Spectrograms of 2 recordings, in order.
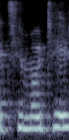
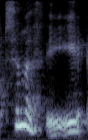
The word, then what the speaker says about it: Timothée: I love saying Timothée when I realize that's how you pronounce his name. People are like Timothy.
